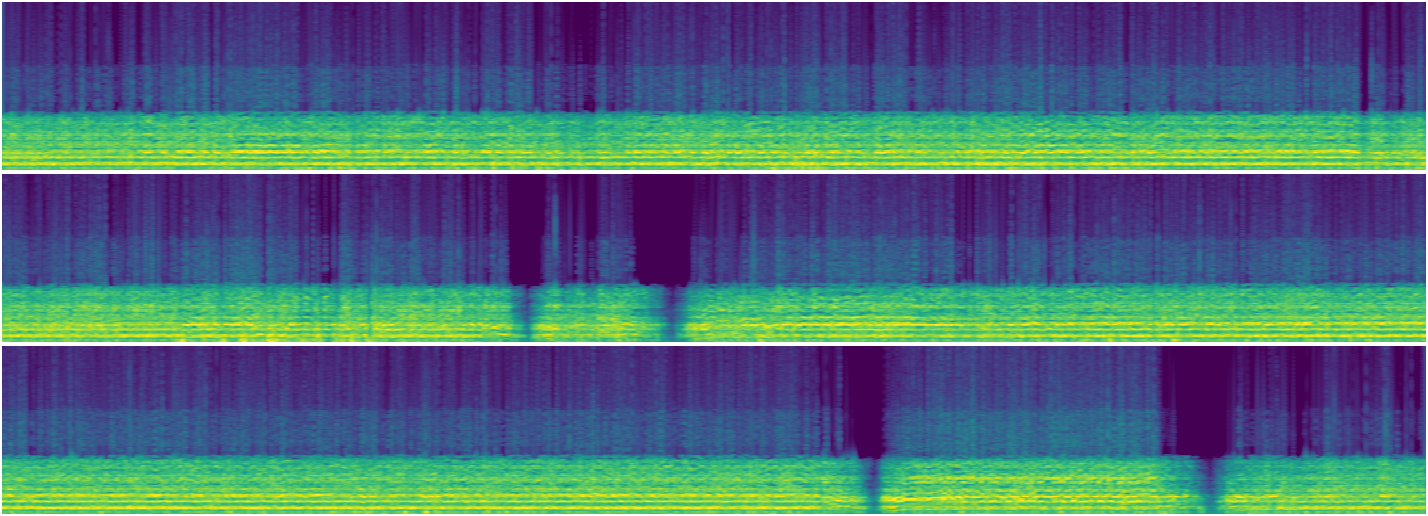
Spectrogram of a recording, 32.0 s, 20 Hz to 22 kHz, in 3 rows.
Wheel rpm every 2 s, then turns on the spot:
230, 230, 230, 230, 230, 210, 210, 120, 180, 230, 230, 230, 230, 200, 170, 160.
none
